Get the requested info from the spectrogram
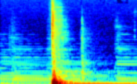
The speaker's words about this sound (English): Carlos slammed his fist down on the table, silencing Adriana's protest.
